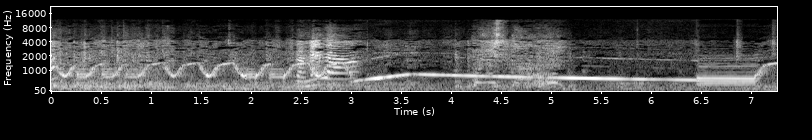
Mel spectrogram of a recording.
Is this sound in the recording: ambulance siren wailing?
yes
